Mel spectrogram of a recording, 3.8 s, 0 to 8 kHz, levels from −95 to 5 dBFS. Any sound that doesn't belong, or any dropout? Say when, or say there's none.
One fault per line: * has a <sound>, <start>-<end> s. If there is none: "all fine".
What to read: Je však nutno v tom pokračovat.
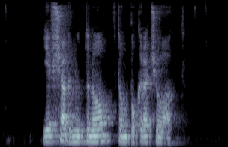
all fine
